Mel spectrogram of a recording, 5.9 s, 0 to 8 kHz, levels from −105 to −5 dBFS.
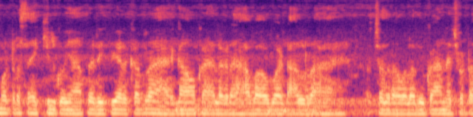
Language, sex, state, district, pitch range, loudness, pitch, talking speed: Hindi, male, Haryana, Charkhi Dadri, 95-100 Hz, -14 LUFS, 95 Hz, 245 wpm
